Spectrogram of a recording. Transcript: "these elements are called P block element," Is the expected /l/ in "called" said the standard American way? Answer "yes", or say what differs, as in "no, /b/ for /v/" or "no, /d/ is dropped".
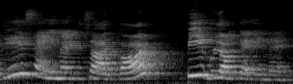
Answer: no, /l/ is dropped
